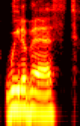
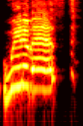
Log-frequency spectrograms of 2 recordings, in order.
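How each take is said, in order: First: Said in the usual way. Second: High, loud, laughing We the best. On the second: Real, not acted. Hyping fellow Tauruses, laughing loud and high. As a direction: crack up as you say it.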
